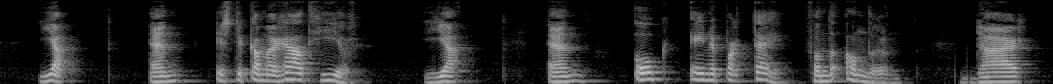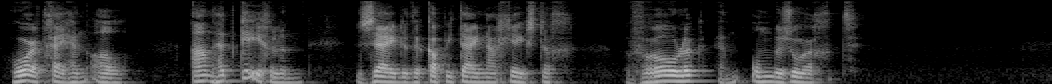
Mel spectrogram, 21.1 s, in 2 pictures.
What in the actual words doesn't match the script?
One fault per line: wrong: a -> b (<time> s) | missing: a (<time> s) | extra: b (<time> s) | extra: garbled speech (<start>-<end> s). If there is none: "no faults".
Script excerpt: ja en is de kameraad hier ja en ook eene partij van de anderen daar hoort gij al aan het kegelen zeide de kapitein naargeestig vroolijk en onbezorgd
extra: hen (11.2 s)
